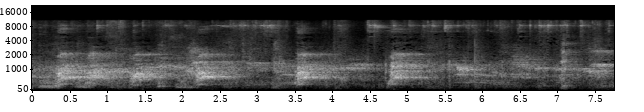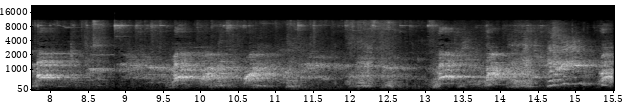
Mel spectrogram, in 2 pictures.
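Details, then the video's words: Indoor rough-and-tumble between two puppies, Copper among them, on a bitter-weather day; a steady stream of yapping barks, yips and whiny growls, closely spaced throughout, over constant scuffling. "Wild and Crazy Puppy Play"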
